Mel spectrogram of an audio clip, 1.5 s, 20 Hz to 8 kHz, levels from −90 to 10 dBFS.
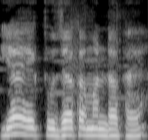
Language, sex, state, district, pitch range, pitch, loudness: Hindi, male, West Bengal, Alipurduar, 135-150 Hz, 140 Hz, -13 LUFS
